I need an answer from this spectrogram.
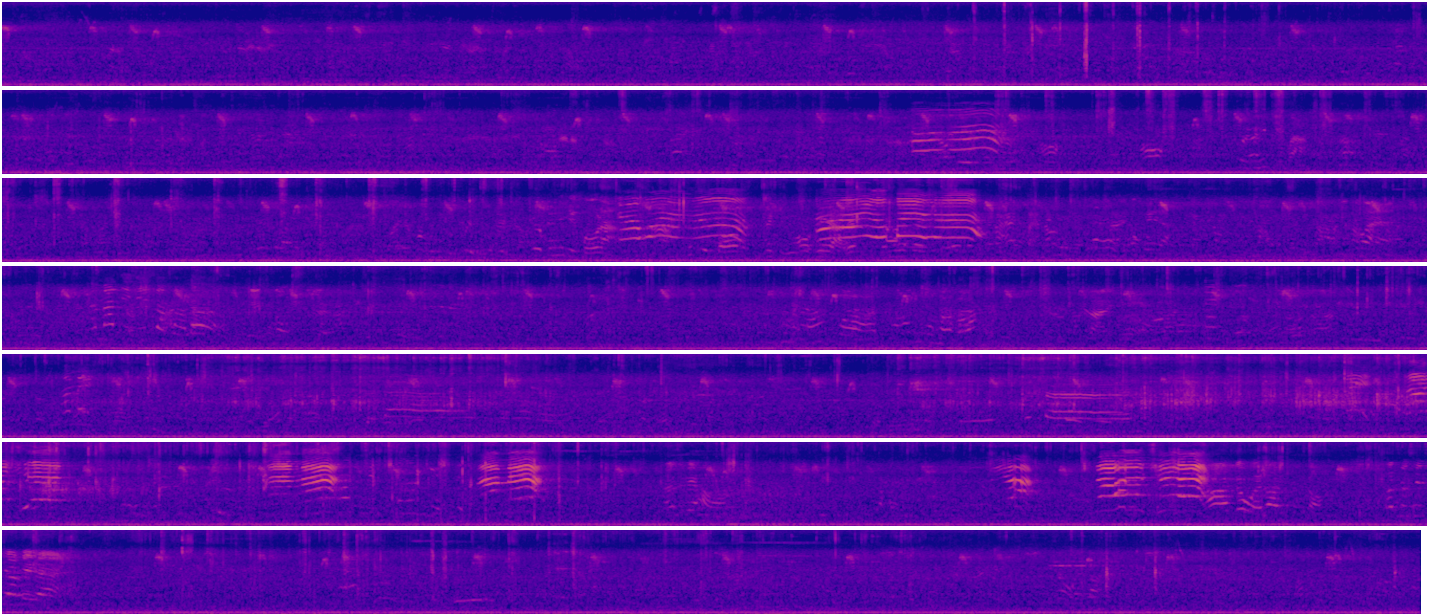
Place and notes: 嘉興公園, Da’an Dist., Taipei City - in the Park
in the Park, Mother and child, Bird calls, This park is rebuilding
